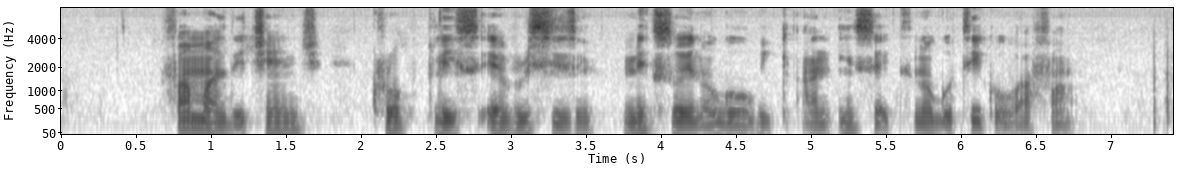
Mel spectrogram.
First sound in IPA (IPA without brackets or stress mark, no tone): f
